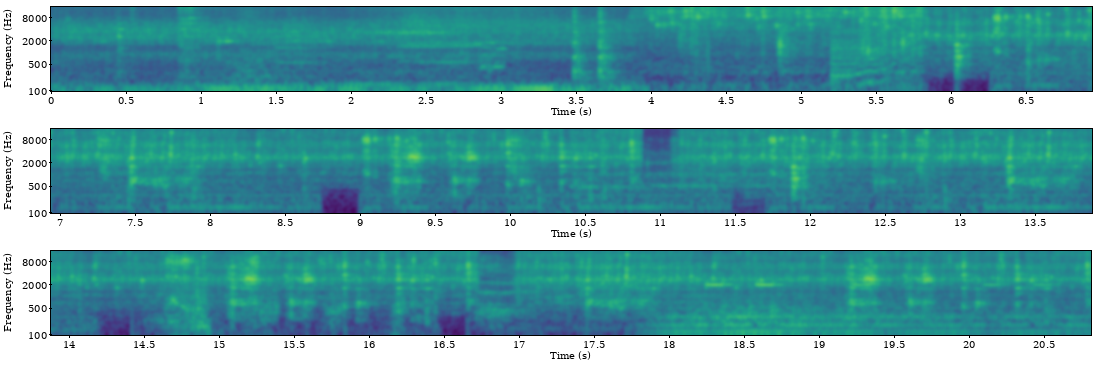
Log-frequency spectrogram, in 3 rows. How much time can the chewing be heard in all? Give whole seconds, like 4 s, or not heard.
10 s.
